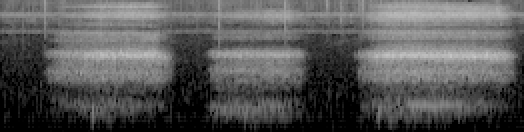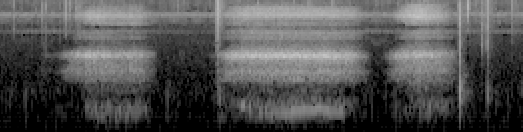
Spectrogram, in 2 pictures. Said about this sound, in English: As she did, she heard that familiar sound, the wet-lipped rasp of his heavy breathing.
